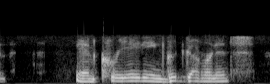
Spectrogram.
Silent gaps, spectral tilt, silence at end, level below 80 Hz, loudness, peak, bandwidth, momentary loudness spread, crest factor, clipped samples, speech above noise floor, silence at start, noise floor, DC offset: none; -9.5 dB/octave; 0.2 s; -54 dBFS; -18 LUFS; -4 dBFS; 4.2 kHz; 8 LU; 14 dB; under 0.1%; 32 dB; 0 s; -49 dBFS; under 0.1%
